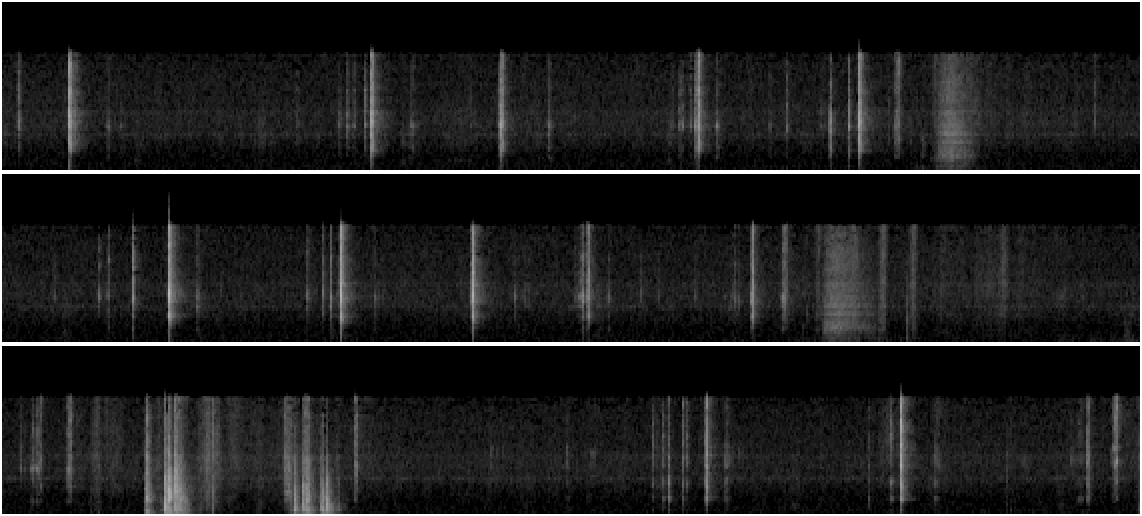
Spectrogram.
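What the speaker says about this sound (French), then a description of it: "je vais venir recouper le surplus du marron là qu'on voit bien au bord" Scissors snip away excess brown fabric around a knee patch on damaged trousers, in sparse, irregular sharp clicks across a quiet room, with a quick pair of louder cuts near the end.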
